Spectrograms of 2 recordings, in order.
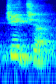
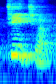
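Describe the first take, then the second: First: It is said with a British accent. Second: It is said with a British accent.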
